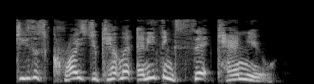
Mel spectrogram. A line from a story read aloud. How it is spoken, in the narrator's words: she snapped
